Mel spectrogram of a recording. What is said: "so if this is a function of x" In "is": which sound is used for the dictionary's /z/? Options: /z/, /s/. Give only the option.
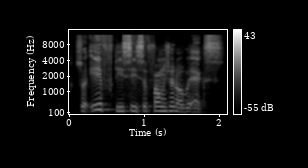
/s/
